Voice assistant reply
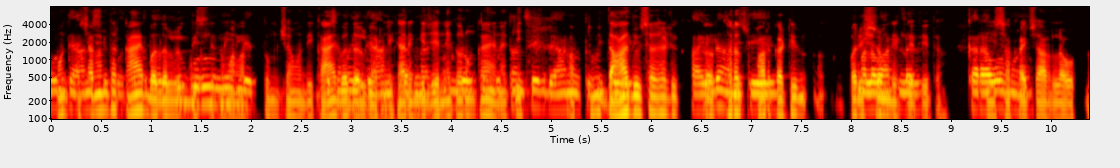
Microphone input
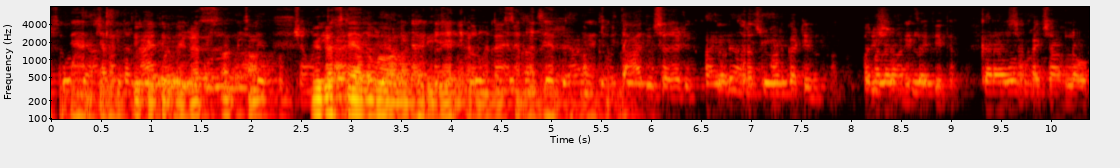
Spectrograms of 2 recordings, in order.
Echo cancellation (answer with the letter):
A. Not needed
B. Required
B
